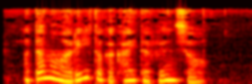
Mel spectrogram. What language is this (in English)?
Japanese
